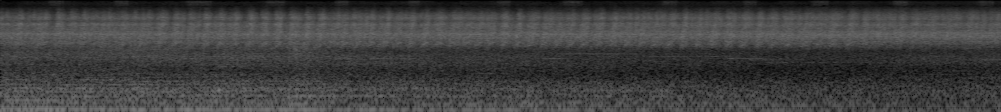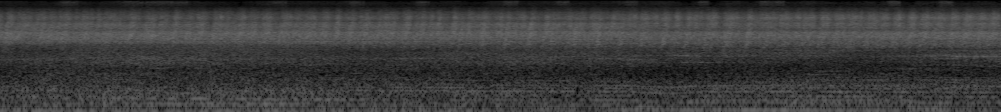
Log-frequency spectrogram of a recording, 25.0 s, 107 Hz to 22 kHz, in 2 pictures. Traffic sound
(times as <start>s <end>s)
0.0s 6.6s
